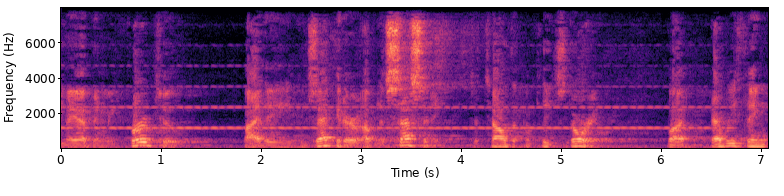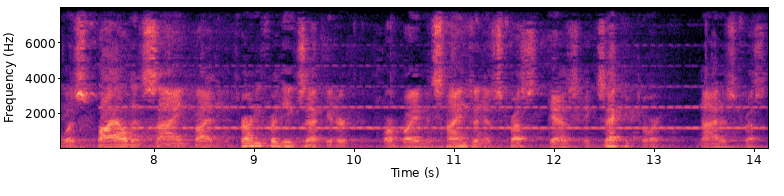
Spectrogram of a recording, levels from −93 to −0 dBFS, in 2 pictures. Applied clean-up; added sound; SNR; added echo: none; Bowed string instrument; 12 dB; reverberation time 1.7 s.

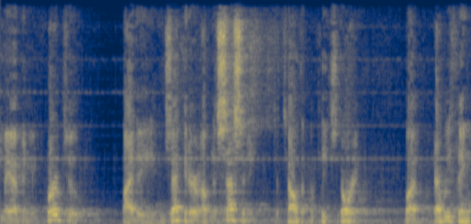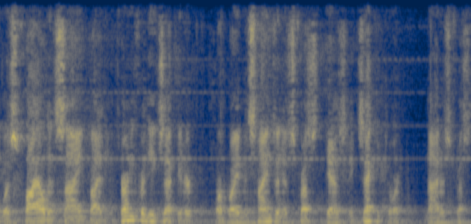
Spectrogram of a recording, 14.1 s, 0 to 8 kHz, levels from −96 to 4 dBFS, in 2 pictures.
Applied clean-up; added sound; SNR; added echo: neural separator model SepFormer DNS4.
